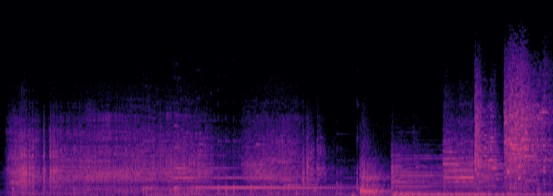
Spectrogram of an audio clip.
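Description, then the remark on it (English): A grand piano is pushed through a plate glass window of a conservatory by an abattoir owner from Birmingham during sex: a loud, sustained burst of shattering glass with a deep thud and humming, jangled strings, then a second jumble of breaking glass. “To the alarm of the assembled company, from the conservatory comes the unmistakable sound of a Brummy abattoir owner engaging so thoroughly in sexual congress that he's pushed a grand piano through a plate glass window.”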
